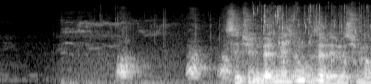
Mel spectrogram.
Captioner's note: barking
